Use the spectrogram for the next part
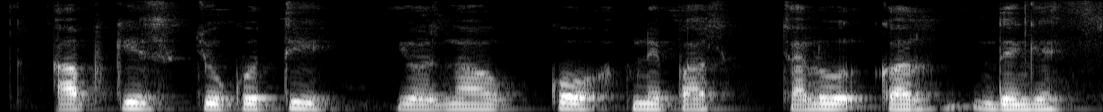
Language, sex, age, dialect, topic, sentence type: Hindi, male, 18-24, Hindustani Malvi Khadi Boli, banking, question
